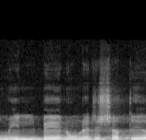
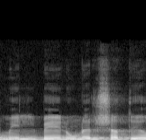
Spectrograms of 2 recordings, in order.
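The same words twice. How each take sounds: Both takes have the same delivery.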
